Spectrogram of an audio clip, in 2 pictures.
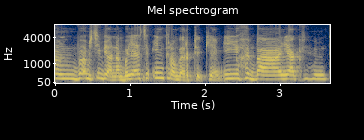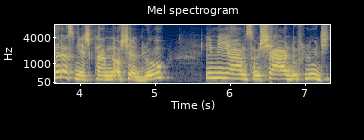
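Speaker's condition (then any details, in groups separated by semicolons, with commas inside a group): Hard of hearing, cochlear implant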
